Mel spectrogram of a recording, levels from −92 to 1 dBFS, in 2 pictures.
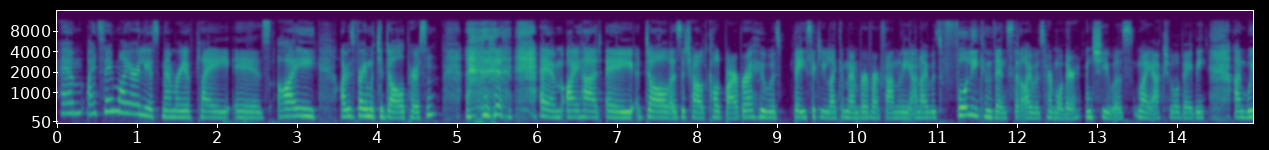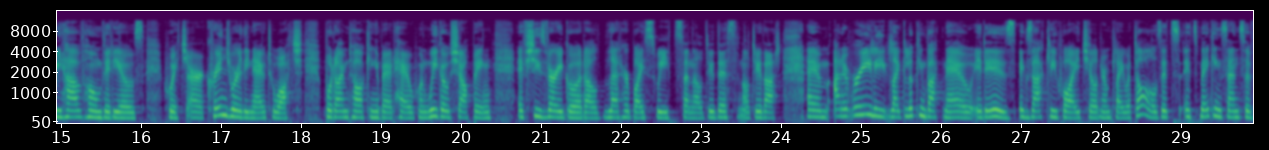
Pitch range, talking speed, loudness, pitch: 185-220 Hz, 220 wpm, -27 LUFS, 200 Hz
